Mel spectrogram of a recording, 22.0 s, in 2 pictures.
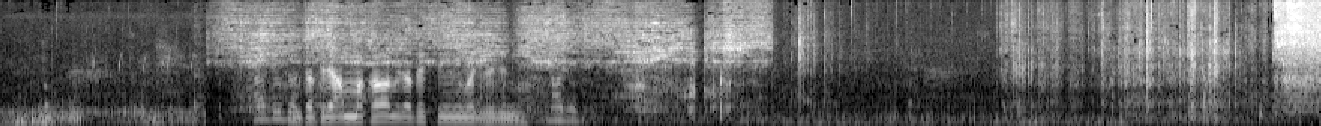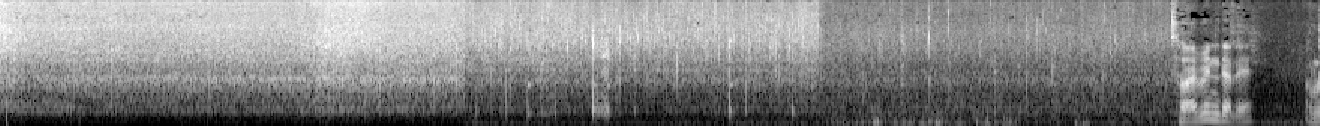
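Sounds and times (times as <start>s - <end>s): prawns sizzling in oil: 1.7s - 6.4s, 10.6s - 21.0s
metal spatula scraping: 1.7s - 6.5s, 14.8s - 16.4s.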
